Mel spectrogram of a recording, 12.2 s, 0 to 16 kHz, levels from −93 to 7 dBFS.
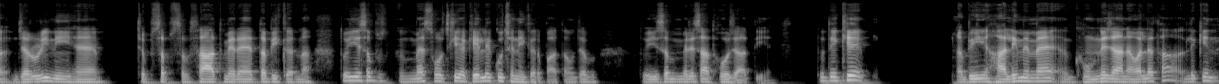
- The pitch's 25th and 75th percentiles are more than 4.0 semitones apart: Yes, average, 4.4 semitones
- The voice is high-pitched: No, low, 120 Hz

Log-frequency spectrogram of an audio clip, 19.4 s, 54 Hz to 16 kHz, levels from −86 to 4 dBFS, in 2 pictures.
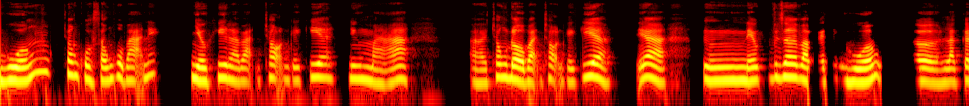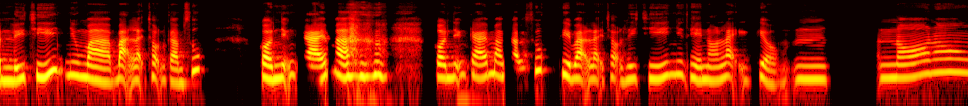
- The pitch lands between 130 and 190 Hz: No, high, 235 Hz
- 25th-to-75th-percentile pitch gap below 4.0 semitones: Yes, average, 3.4 semitones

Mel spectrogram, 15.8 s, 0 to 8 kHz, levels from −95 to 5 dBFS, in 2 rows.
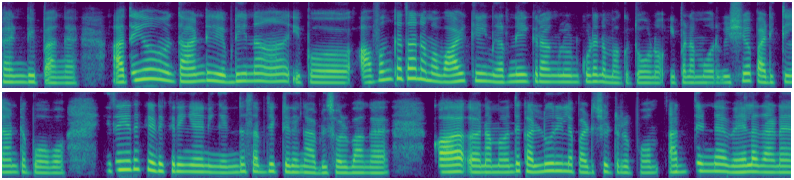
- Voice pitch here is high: Yes, high, 225 Hz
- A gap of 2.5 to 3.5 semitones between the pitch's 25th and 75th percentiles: Yes, average, 3.1 semitones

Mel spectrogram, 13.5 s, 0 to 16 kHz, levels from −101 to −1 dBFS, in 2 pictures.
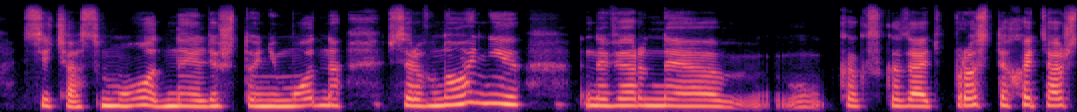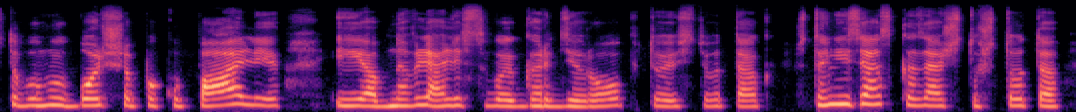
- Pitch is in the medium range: No, high, 215 Hz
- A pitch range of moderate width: No, narrow, 2.0 semitones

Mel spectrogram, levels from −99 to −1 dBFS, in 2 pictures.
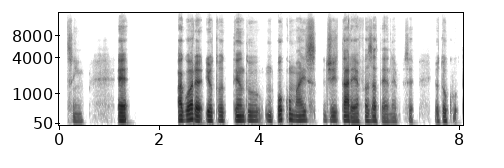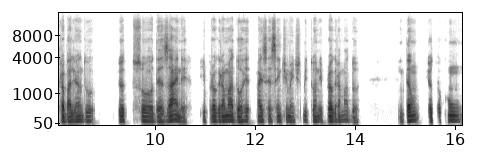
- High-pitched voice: No, low, 105 Hz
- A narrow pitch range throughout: Yes, narrow, 1.8 semitones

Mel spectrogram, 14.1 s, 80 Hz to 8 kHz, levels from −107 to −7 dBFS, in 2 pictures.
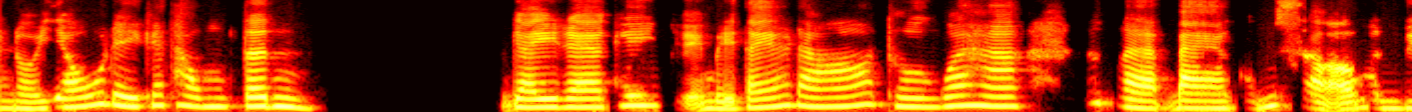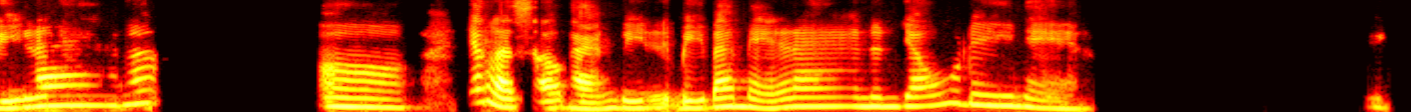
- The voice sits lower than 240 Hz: Yes, high, 230 Hz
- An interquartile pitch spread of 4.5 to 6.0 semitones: No, average, 3.9 semitones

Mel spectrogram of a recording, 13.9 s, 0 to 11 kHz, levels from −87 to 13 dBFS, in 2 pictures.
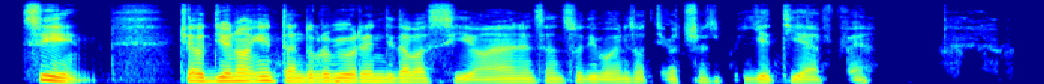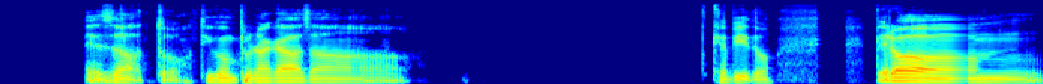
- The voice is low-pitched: Yes, low, 115 Hz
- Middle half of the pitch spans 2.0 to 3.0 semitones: Yes, average, 2.7 semitones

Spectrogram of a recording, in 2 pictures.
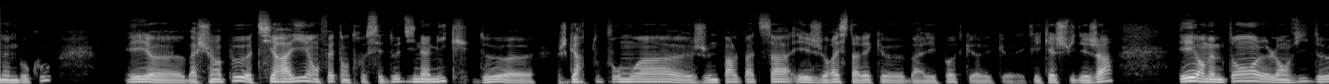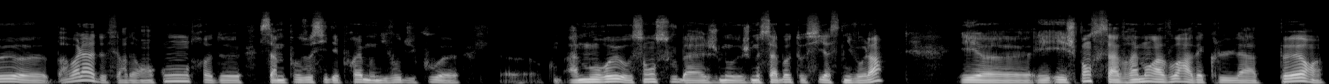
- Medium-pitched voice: No, low, 105 Hz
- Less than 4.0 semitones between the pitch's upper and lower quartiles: No, average, 4.5 semitones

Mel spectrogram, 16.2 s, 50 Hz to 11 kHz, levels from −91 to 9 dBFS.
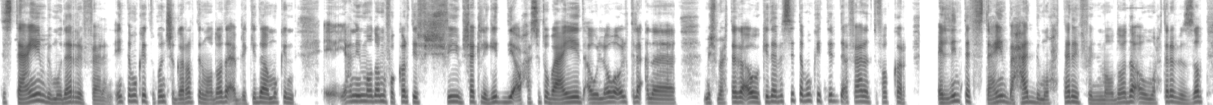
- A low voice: No, medium, 150 Hz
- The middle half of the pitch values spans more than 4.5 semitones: No, average, 4.2 semitones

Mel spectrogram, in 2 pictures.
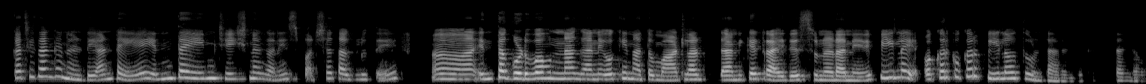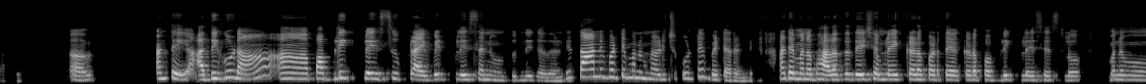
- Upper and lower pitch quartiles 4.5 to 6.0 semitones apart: Yes, average, 4.8 semitones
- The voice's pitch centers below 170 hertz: No, high, 230 Hz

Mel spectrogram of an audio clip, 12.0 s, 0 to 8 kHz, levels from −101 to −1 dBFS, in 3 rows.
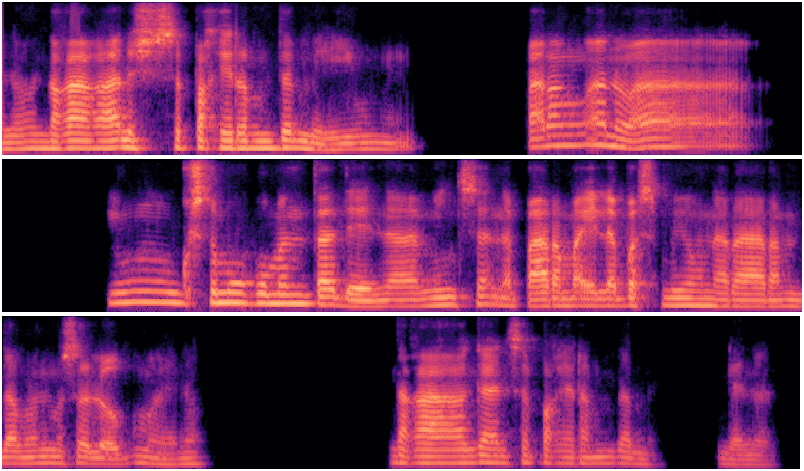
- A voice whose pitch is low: Yes, low, 130 Hz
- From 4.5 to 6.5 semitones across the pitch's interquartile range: No, average, 3.5 semitones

